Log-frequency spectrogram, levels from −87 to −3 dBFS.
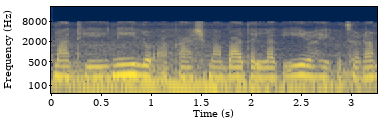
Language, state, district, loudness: Nepali, West Bengal, Darjeeling, -15 LUFS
